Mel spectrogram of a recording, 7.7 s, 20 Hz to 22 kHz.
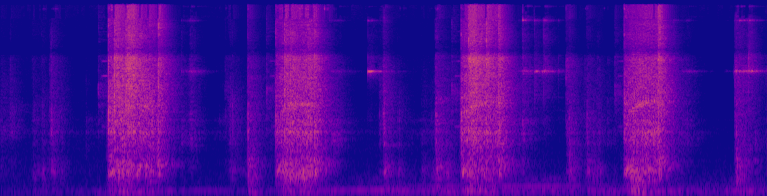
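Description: A ratchet wrench backs out the bolts holding the pump in a 4L60E automatic transmission, sounding in four long bursts of loud, rapid clicking separated by short pauses, close and with no talk.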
